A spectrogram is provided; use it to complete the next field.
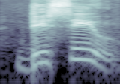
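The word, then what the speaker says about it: deceive: अब यहां पे देखिए इ आई आया है तो चाहे आई ई रहे या इ आई रहे इन दोनों का उच्चारण इ होगा डिसीव क्या पढ़ेंगे इसको डिसीव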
